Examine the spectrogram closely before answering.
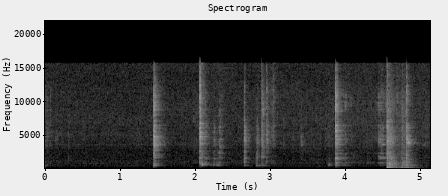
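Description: A few light knocks and clicks of kitchenware on a stone mortar as rice is tipped and pushed into it, with a louder, heavier knock near the end.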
